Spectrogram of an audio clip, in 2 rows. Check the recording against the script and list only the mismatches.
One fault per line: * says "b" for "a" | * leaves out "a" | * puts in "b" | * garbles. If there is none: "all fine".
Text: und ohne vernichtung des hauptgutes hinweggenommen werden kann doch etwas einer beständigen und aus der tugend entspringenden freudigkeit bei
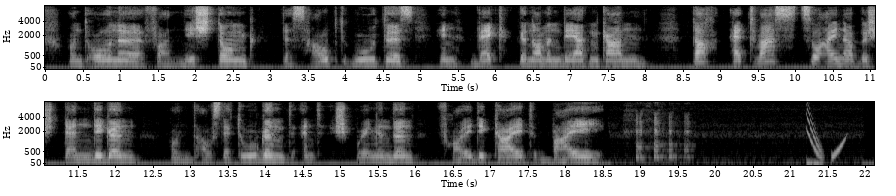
* puts in "zu"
